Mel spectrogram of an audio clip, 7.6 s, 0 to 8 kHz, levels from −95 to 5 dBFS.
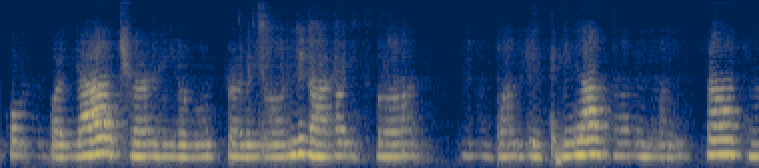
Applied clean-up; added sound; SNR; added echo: neural mask model DeepFilterNet 3.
